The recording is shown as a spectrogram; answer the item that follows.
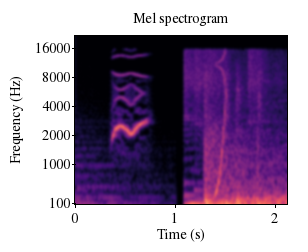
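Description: Cartoon sound effect: a short warbling whistle that wavers up and down in pitch. It breaks off into a moment of silence, and then the background music starts again with a quick rising swoosh.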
